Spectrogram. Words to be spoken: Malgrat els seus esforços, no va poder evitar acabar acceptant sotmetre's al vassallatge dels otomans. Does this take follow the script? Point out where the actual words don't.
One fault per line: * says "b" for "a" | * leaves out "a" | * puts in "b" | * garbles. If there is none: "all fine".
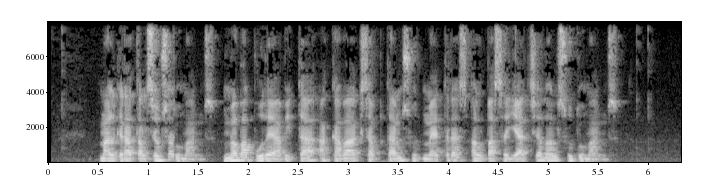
* says "otomans" for "esforços"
